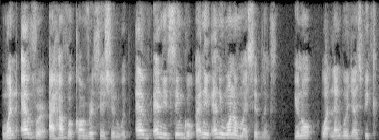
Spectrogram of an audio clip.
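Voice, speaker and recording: A man's voice: a little high, expressive, normal speed, darkish tone. A man hosting a podcast who grew up speaking a language other than English or French. He talks in an earnest, casual way, repeats words often and keeps asking "right?". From immigrant to Canada. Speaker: podcast host.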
